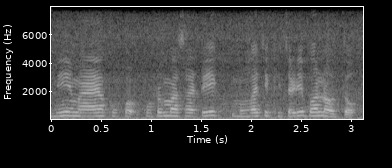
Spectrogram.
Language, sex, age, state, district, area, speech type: Marathi, female, 45-60, Maharashtra, Washim, rural, spontaneous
